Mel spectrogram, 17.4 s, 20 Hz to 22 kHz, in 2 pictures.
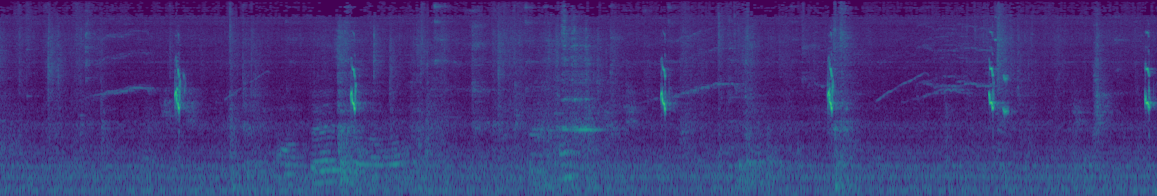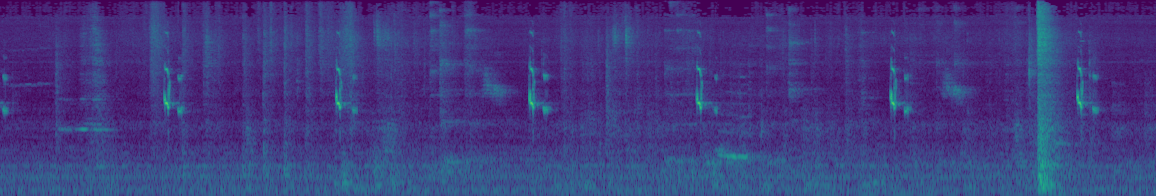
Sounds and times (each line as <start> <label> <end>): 0.0 common sounds of the daily life of the center 17.3
0.6 lonely greenfinch 10.2
11.2 lonely greenfinch 11.5
12.2 lonely greenfinch 13.0
13.6 lonely greenfinch 14.6
15.2 lonely greenfinch 16.0
16.6 lonely greenfinch 17.0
